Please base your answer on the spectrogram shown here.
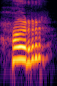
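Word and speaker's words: حر: For example, here are 2 words that have the same letters but are pronounced differently and have different meanings because of the difference in voweling. Har means hot, while hur means free.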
